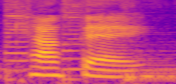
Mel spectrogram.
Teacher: Two syllable word. Stress is on second syllable.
